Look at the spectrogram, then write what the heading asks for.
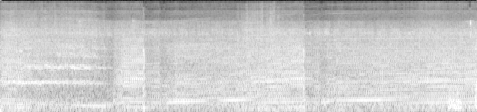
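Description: Tires squealing as a car drifts through blind corners in a racing video game, a sustained loud screech over a steady engine drone, shifting pitch as the slide continues, with no voices.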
